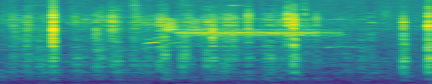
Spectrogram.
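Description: Light clicks and taps of battery cables and their metal ring terminals being handled at the battery posts while the positive cable is reconnected. A faint, thin, steady high tone sounds for about a second in the middle.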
